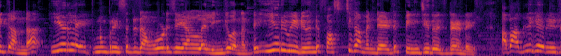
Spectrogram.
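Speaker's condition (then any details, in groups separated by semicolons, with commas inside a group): No condition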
